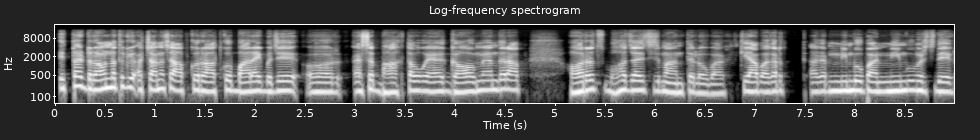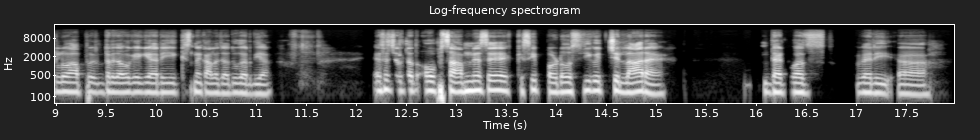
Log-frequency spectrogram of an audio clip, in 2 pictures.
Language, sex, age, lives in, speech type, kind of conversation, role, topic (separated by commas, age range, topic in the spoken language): Hindi, male, 20-24, India, conversation, podcast, guest, Bachpan ka kaunsa parivaarik rivaaj aap ab tak follow karte ho?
